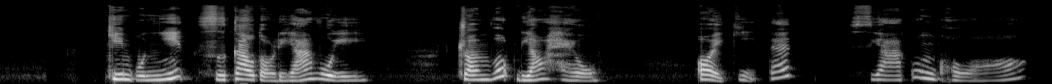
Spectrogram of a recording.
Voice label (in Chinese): 客語 課室生活用語 海陸腔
